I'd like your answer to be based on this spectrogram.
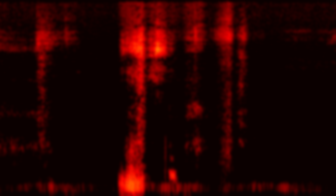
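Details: Indian Spitz dog snoring while asleep.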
